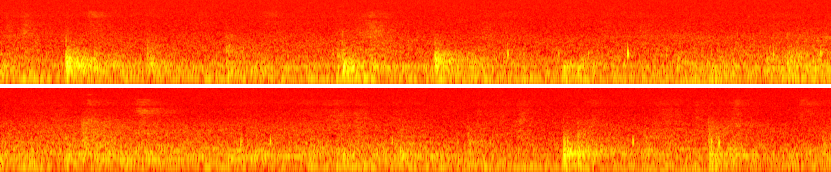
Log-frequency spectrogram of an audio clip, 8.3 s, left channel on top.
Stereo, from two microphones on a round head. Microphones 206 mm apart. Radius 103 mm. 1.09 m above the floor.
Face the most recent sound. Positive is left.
No sound to turn to.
